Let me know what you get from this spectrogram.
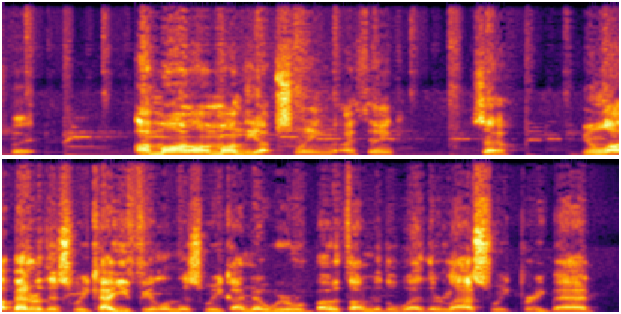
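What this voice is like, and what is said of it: Slightly raspy voice. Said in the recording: “Forgive my slightly raspy voice, if you can notice”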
